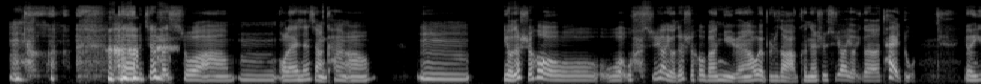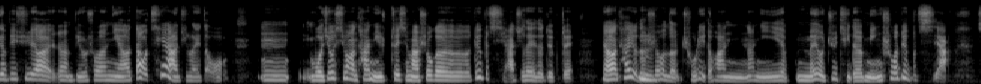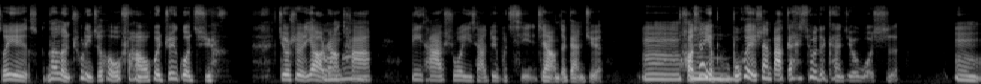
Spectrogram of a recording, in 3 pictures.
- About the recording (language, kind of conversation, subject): Chinese, advice, 我们该如何处理因疲劳和情绪引发的争执与隔阂？
- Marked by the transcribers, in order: laugh; laughing while speaking: "我"; laughing while speaking: "我反而会追过去"; laughing while speaking: "善罢甘休的感觉"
